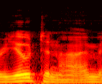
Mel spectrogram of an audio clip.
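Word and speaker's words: Jotunheim: and the Giants of jotenheim or yotenheim if you want to pronounce it in the ancient Viking dialect are the descendants of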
